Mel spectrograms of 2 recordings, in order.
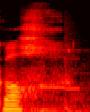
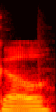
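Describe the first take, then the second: First: The word ends with a throaty rasping sound. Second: The word ends on a plain vowel sound. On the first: This is how Dutch speakers say it. "Dutch, Netherlandish, Flemish way to say it is like Goch" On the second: This is how Americans say it. "we Bear Americans say Van Gogh"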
